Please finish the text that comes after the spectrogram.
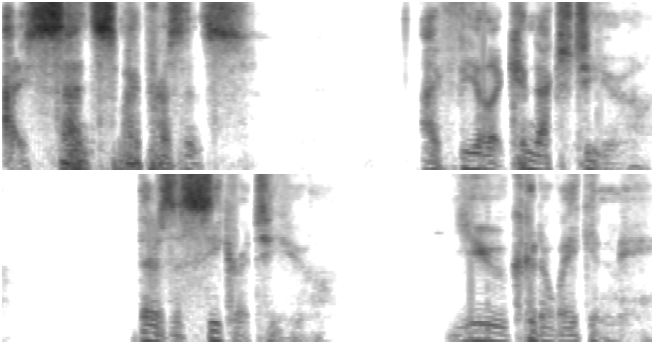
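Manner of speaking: low, dark, gritty voice. Narrating for Ryland a voice he hears, in a dark, gritty voice. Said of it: "you hear in a dark, gritty voice".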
